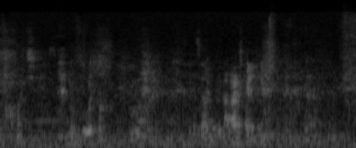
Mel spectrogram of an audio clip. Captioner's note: mild chattering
